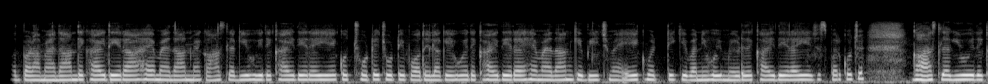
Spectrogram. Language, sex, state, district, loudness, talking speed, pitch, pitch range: Hindi, female, Chhattisgarh, Balrampur, -14 LUFS, 250 wpm, 210 Hz, 205-215 Hz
